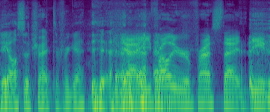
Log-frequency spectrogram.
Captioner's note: laughs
